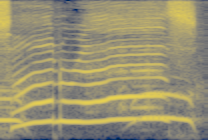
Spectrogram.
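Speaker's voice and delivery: high, loud excited cry; excited shout. Real, not acted. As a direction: shout it out, hyped. Hyped reaction to studio name.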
